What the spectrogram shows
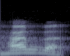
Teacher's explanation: diberikan lantunan huruf ba, seperti dal juga. Hab, jangan baca fadhhab, tak betul.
